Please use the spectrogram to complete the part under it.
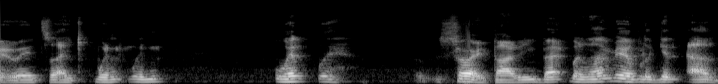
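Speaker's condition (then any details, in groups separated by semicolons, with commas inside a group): Friedreich's ataxia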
